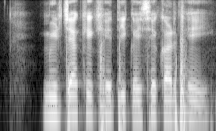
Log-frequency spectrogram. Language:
Chhattisgarhi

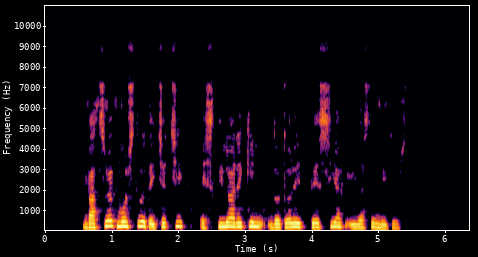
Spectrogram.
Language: Basque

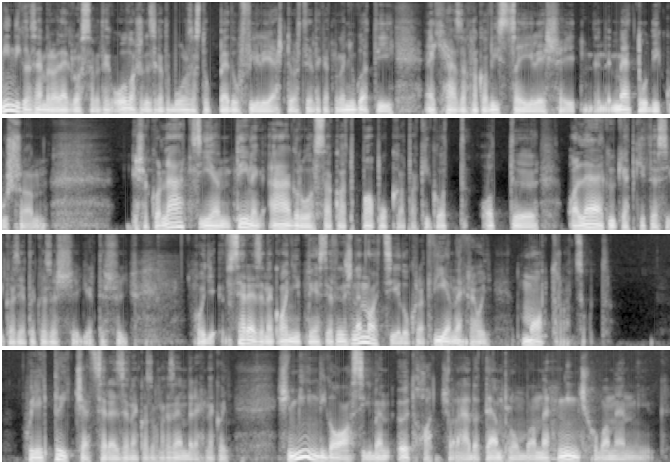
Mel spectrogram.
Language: Hungarian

